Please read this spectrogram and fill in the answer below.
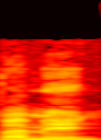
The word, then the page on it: pasmens: pamens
